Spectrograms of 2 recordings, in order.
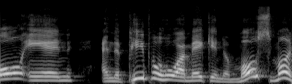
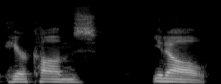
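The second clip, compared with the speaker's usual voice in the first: ordinary talk, nothing marked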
